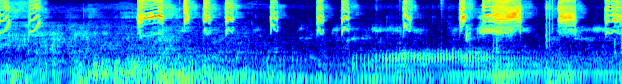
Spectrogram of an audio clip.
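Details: Sunbird singing a song filled with imitations of other birds such as sparrows and mossy-backed prinias: scattered high, thin chirps and short trills, with a few harsher noisy bursts over a low background hum.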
